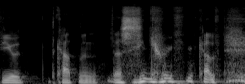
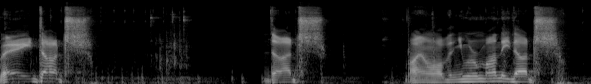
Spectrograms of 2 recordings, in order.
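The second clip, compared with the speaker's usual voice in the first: put-on sort-of American accent, loose and rough; 4 semitones higher than usual. Telling a companion there is no more money: kind of an american accent. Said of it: "Kind of an American accent".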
